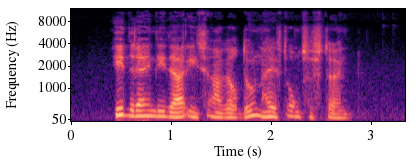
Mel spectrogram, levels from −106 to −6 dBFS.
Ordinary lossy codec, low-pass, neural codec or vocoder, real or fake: Opus, 32 kbps; 10.8 kHz; none; real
